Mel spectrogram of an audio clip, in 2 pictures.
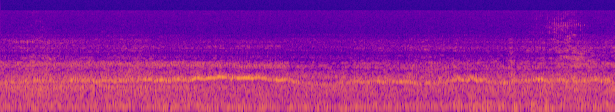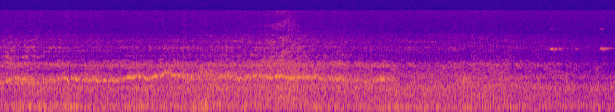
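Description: Motorcycle on the move: steady engine and road-wind noise, with a whining tone that wavers up and down.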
